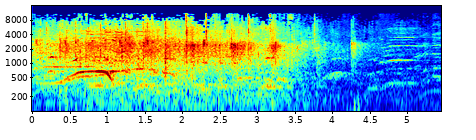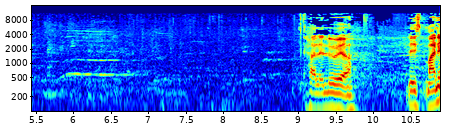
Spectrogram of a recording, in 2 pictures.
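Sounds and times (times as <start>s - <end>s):
audience applause welcoming a speaker to share a testimony: 0.0s - 4.6s
speech: 9.2s - 10.8s.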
